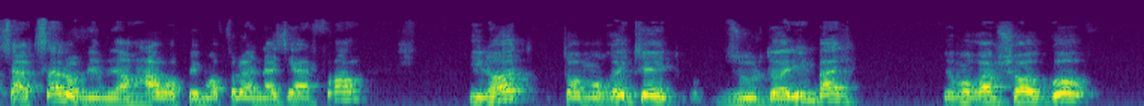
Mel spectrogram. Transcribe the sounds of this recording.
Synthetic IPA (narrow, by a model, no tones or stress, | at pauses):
sælsælonemiːd̪æmɦævɒːpʰejmɒːfelɑːnːæzæɾfɒ | inɒːt̪ʰɒːmoːɣecʲʰezuːɾd̪ɒːɾiːmbæle | jemoːɣæmʃɒːɡof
